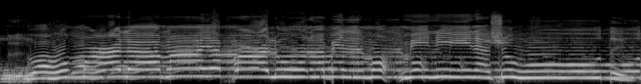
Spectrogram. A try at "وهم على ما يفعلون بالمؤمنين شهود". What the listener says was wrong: یف فا کی ادائیگی کلیئر کریں گے وهم على ما يفعلون بالمؤمنين شهود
